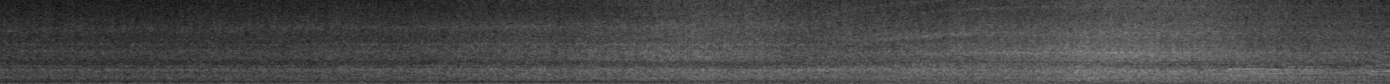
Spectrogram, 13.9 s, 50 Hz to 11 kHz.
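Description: Kyoto Tango Railway KTR700 diesel railcars pulling away and passing close by: a steady low diesel engine note with wheel and rail noise building to a louder rush, and a thin high squeal joining near the end.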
